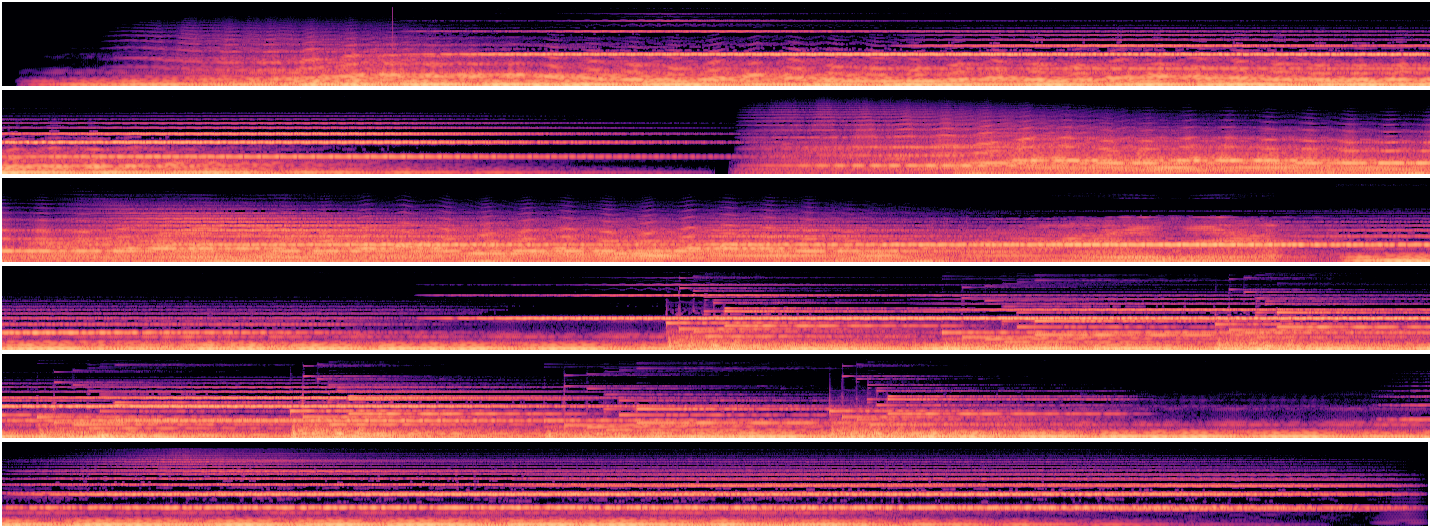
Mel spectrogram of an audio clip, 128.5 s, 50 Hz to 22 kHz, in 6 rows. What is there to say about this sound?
SOUND NOISE SCAPE / DRONE created with 30 sec fragments of The NANO studio SYNTH in a specific chord line , endless random played in SOUNDSCAPE creator 1.3
1, CREATOR, DRONE, NANOSTUDIO, NOISESCAPE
